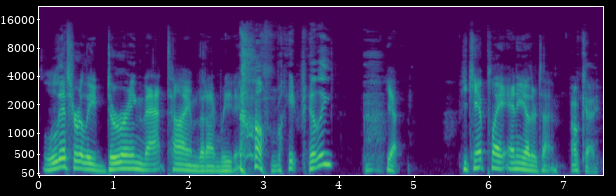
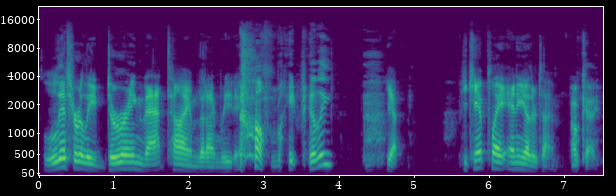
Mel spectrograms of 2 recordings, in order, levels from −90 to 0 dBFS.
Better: first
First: none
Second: thin; very; fading below 350 Hz

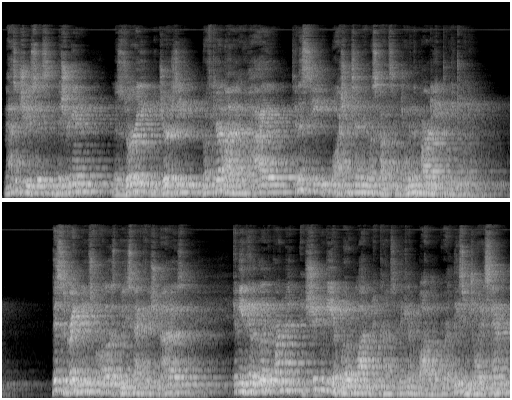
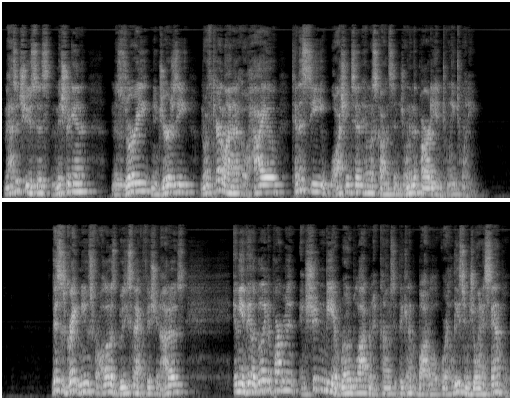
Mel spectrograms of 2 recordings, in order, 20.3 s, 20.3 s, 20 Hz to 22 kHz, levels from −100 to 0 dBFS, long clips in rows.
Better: second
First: room echo; strong; dies away in 2.1 s // off-mic speech; far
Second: room echo; slight; dies away in 0.3 s // off-mic speech; far

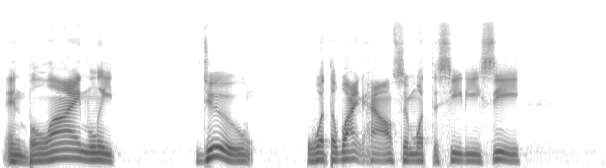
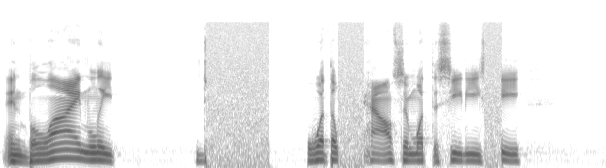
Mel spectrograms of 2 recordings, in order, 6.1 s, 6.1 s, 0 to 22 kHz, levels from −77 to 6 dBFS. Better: first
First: none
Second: audio cutting out; filled with static; at 2 s for 0.5 s, at 3.5 s and at 5 s

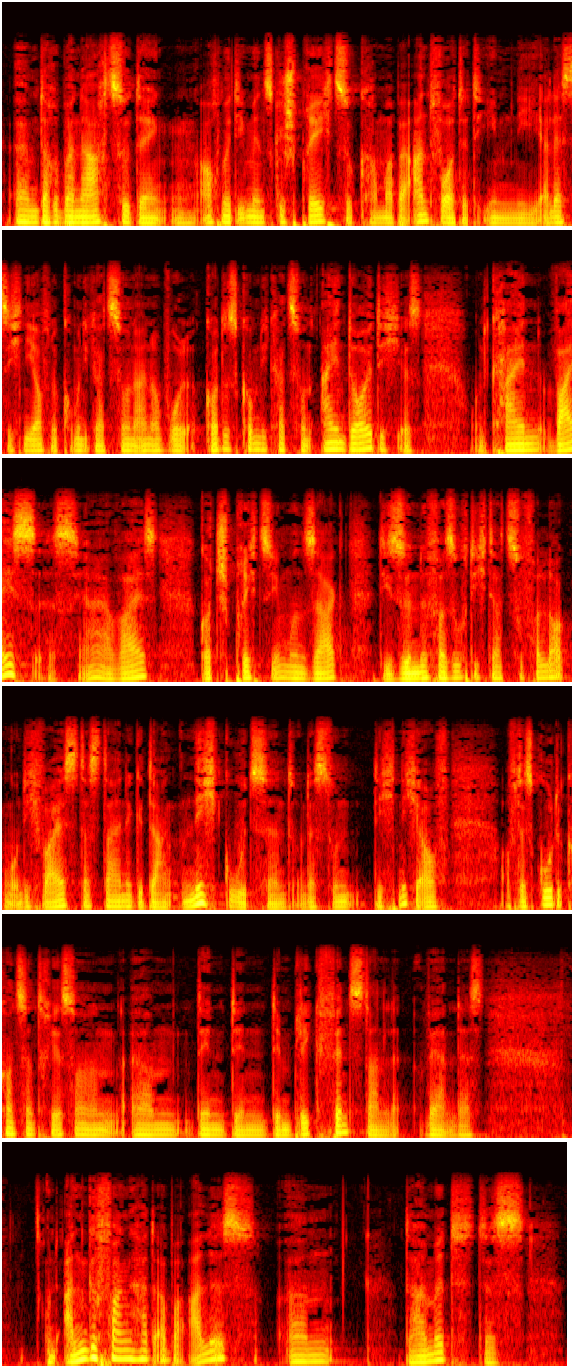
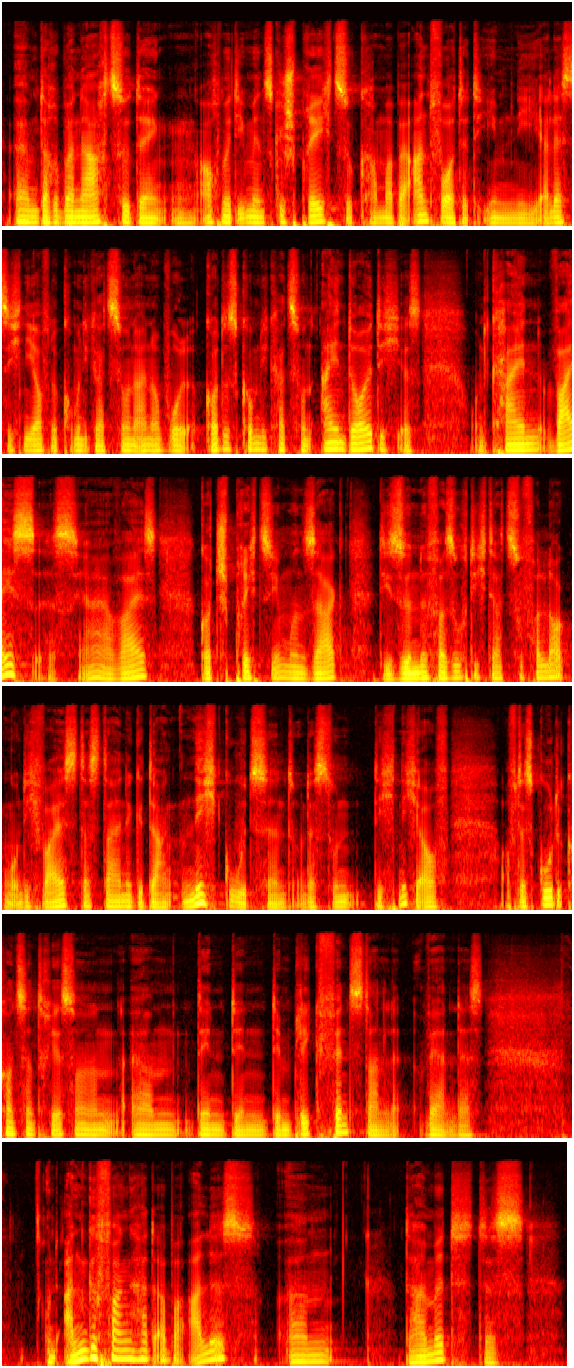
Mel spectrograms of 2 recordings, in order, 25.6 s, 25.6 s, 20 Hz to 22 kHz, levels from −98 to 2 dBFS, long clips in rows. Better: second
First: garbled, watery; slightly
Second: none

